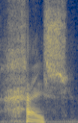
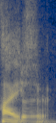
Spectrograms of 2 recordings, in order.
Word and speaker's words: Gijs: And correct me if I mispronounce your name, but Gijs. It's Gijs. It's Gijs. Very difficult to pronounce in almost every country.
